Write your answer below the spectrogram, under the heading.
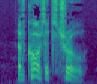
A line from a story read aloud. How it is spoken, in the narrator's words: the Duke snapped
